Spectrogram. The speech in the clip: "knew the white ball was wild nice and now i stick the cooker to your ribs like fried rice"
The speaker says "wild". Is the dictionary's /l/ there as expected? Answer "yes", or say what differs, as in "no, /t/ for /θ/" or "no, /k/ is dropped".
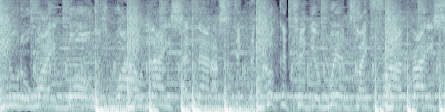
yes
